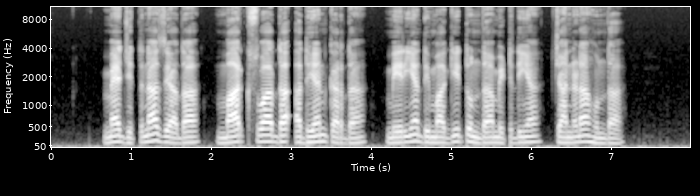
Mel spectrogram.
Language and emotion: Punjabi, neutral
